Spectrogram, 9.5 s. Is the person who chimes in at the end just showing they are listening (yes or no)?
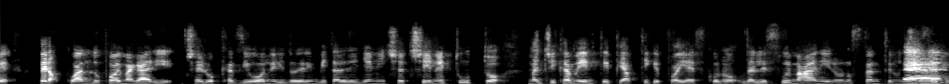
yes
